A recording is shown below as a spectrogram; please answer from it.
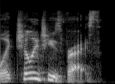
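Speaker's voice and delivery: ordinary talk, nothing marked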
